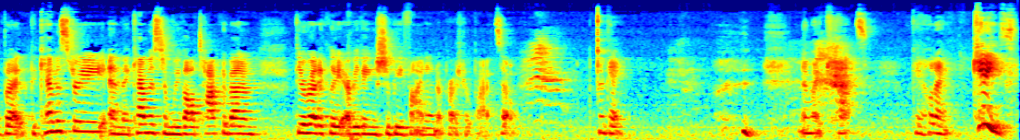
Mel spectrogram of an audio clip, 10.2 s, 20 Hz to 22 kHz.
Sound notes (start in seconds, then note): 5.3 cats meowing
